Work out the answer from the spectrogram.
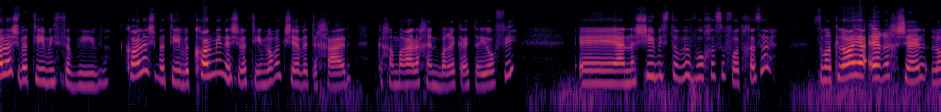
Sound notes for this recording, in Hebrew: הקלטתי לכן את הפרק בדרכים יפהפיות בצפון מערב טנזניה.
